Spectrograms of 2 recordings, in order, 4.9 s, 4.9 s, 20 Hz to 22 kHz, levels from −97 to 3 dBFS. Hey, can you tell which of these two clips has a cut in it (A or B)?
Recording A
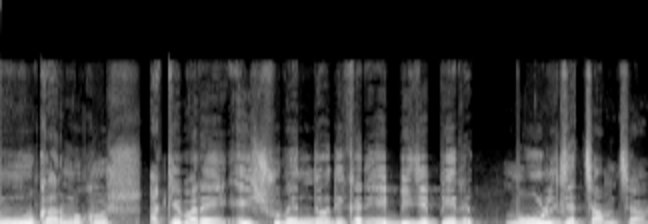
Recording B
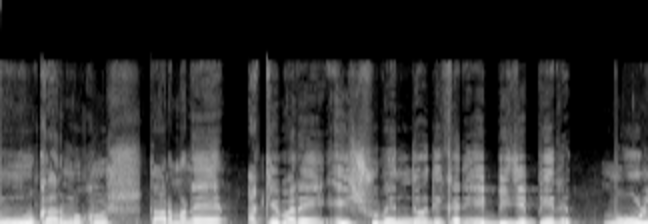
A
